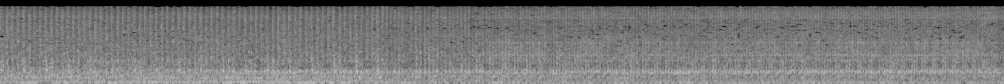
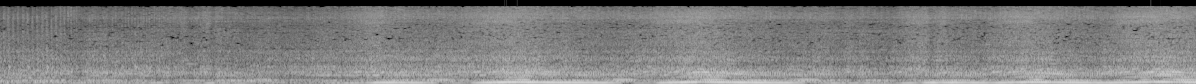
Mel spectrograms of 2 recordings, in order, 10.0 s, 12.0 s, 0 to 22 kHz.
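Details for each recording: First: 2011 Mitsubishi Canter Super Speed diesel truck: heavy uneven rough clatter with knocking beat, "tak" sound at shutdown, heavy throttle and weak power; injection pump inspected, its timer found cracked, throwing timing off. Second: 2011 Mitsubishi Canter Super Speed diesel truck, after a broken injection pump timer was found and the pump reworked and idle adjusted: diesel clatter at idle, three even rev-ups settling smoothly, no misfire or knock; normal revving.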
